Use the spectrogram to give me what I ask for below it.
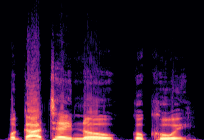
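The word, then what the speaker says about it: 身勝手の極意: The Japanese version is called Magate no Gokui. Magate no Gokui. Okay, that's how you pronounce the Japanese version.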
